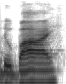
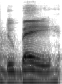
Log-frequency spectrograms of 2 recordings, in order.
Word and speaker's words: Dubai: Based out of Dubai or Dubai, as the proper way to say it. I learned from one of my clients that's from Syria.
